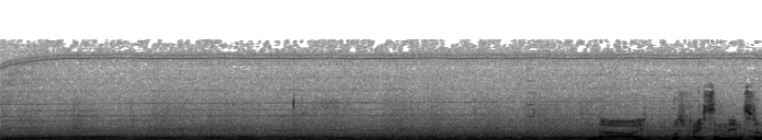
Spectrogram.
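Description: Tyres rumble over the track.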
